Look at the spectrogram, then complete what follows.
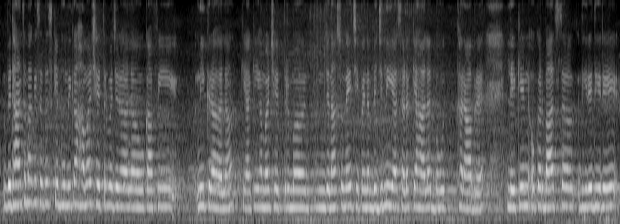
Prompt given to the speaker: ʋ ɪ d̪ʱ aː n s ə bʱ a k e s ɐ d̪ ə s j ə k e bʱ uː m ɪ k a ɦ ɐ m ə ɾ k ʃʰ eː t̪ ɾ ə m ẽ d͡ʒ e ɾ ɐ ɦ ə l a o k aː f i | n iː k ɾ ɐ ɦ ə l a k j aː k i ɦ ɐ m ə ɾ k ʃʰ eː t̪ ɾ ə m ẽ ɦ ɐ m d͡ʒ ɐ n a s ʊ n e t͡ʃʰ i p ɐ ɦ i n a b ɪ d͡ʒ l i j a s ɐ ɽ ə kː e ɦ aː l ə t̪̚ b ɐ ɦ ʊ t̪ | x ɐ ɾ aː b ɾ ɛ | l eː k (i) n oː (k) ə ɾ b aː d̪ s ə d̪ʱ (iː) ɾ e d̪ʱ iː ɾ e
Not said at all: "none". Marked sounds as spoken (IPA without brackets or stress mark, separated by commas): ɪ, k, iː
